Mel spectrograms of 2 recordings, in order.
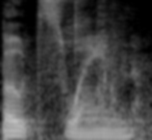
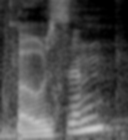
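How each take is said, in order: First: It is said in full, like boat-swain. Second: It is said short and clipped, like bosun. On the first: This is how the spelling looks. "but it looks like boatswain" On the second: This is how sailors actually say it. "I think it's bosun"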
